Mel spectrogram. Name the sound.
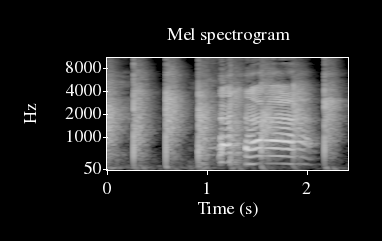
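hand clapping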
